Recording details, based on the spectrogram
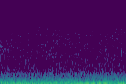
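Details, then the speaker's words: Deep, steady low rumble with almost nothing above it, heard from downstairs: an upstairs neighbor's washing machine running nightly, vibrating windows and bed. "My windows are vibrating. My bed is it's vibrating every night. every single night."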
